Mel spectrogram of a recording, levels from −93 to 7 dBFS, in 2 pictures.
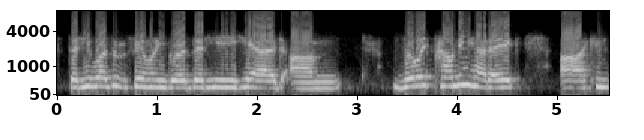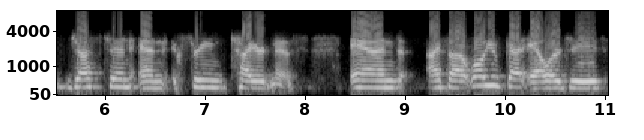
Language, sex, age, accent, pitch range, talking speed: English, female, 50-69, American, 210-250 Hz, 130 wpm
